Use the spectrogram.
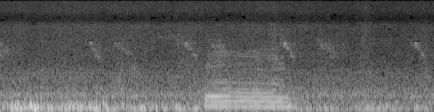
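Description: Honeybees buzz around strong colonies in an apiary, a steady hum with individual bees droning past nearby, and a voice speaks briefly.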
